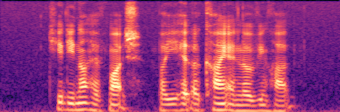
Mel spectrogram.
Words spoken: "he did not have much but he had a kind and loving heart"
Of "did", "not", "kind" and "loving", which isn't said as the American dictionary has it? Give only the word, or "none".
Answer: kind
